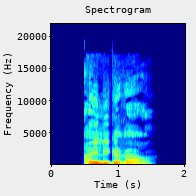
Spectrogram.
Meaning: inflection of eilig: 1. strong/mixed nominative masculine singular comparative degree 2. strong genitive/dative feminine singular comparative degree 3. strong genitive plural comparative degree
- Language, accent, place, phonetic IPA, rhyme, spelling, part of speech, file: German, Germany, Berlin, [ˈaɪ̯lɪɡəʁɐ], -aɪ̯lɪɡəʁɐ, eiligerer, adjective, De-eiligerer.ogg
